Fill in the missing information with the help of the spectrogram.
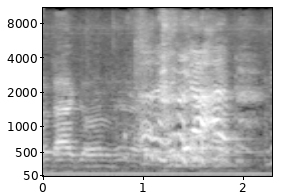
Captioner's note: laughter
